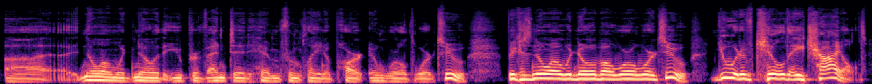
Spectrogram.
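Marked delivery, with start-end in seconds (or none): 5.1-8.7 higher, louder emphatic point. Real, not acted. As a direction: drive the point home. Emphatic punchline of argument.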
